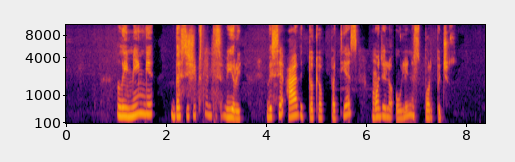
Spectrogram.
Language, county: Lithuanian, Šiauliai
